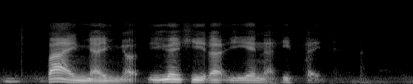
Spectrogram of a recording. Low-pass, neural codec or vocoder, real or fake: 7.2 kHz; codec, 16 kHz, 0.5 kbps, FunCodec, trained on Chinese and English, 25 frames a second; fake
